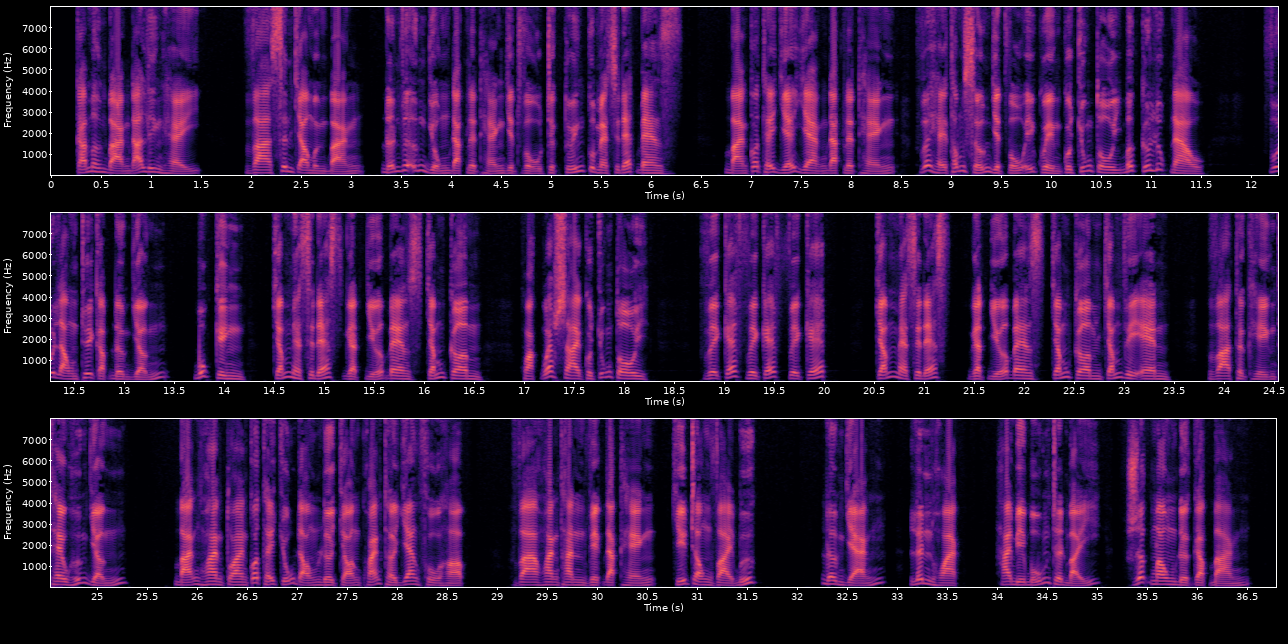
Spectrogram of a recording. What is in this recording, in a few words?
Vietnamese voice telephone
